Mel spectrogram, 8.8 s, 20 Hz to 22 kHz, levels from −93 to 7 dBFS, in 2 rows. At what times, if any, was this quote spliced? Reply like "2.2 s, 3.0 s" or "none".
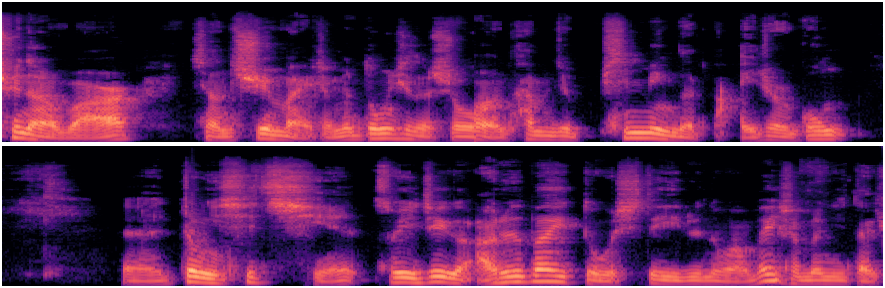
2.4 s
